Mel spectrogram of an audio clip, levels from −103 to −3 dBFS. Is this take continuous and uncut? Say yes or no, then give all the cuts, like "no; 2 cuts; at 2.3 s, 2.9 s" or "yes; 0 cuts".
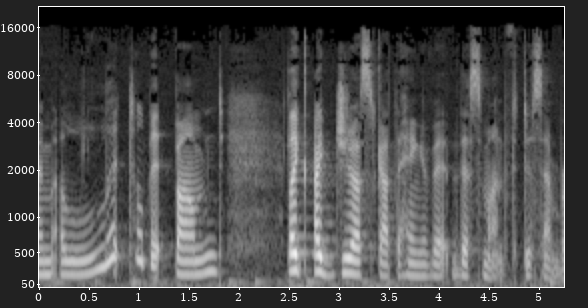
yes; 0 cuts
